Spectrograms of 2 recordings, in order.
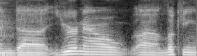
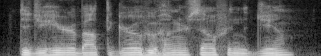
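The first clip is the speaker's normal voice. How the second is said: mock flat deadpan delivery; 5 dB quieter than usual. Quoting a line from the emo kid character, imitating her deadpan delivery. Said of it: "she is very deadpan all the time".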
